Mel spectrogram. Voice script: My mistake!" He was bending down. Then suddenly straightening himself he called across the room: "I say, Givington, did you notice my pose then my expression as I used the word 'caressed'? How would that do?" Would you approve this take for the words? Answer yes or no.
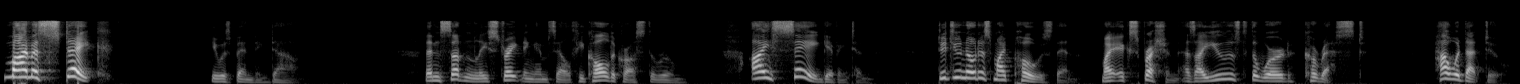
yes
